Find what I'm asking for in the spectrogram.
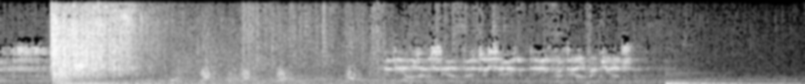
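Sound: explosion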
